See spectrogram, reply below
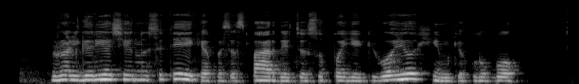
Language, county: Lithuanian, Alytus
